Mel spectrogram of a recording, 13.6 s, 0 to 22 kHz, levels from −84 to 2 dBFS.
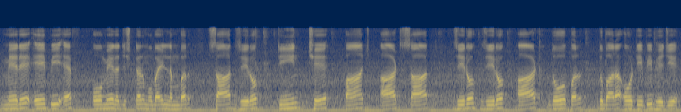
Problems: constant background noise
